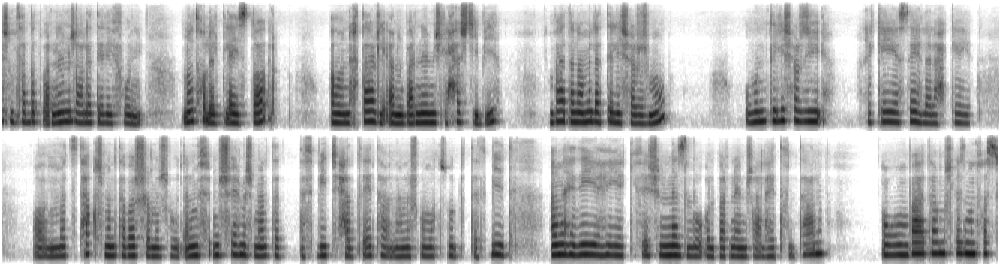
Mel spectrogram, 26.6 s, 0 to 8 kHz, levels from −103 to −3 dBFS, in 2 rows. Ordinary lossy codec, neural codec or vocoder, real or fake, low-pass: none; none; real; none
